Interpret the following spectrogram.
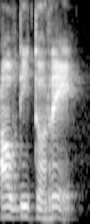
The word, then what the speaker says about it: Auditore: This is Auditore.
